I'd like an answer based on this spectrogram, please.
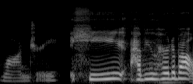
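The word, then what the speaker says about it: Laundrie: name wrong before sorry it's not landry it's laundry he have you heard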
